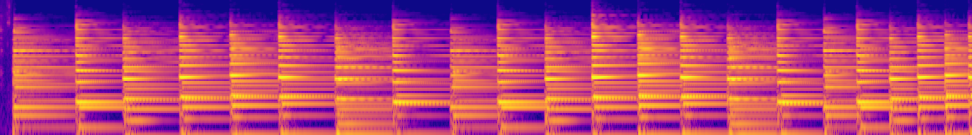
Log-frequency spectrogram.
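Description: Digital piano playing a boogie-woogie left-hand pattern in C (octave, third, fourth, sharp fourth, fifth) together with a C blues pentascale in the right hand, in even eighth notes played straight rather than swung.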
